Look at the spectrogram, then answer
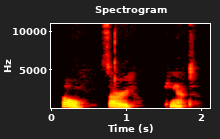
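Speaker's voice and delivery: plain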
